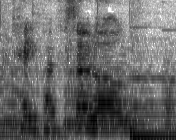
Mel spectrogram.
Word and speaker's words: capo: The first one is actually a capo. I know Americans say capo, and I have gotten used to saying it like that, but I need to start saying capo because otherwise music shop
